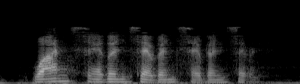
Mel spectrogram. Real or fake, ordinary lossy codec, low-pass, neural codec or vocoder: fake; MP3, 24 kbps; 7.2 kHz; codec, 16 kHz in and 24 kHz out, 0.6 kbps, FireRedTTS-2 codec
